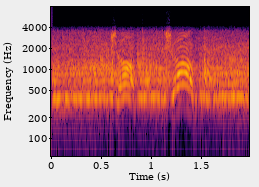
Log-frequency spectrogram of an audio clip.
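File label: English bailout mood low; War Thunder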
